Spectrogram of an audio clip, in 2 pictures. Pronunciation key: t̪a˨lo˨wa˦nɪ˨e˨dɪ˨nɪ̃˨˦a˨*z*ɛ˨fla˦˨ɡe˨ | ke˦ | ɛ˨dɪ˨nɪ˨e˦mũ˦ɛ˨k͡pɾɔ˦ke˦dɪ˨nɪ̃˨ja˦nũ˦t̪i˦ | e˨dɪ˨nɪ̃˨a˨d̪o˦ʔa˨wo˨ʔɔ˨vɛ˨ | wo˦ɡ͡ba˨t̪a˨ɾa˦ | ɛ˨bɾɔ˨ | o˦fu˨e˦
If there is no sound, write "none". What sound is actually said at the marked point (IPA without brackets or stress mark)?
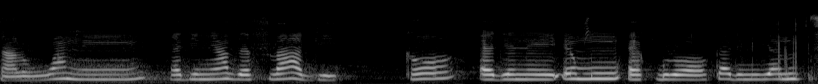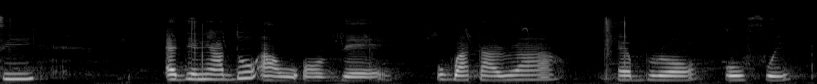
z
